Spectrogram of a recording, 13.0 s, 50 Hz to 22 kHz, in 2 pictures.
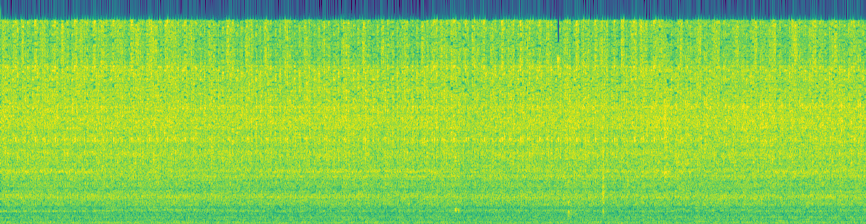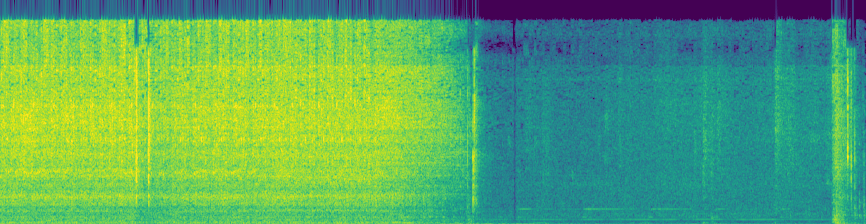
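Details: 2006 Lincoln Town Car Signature, Ford 4.6L V8, first start after intake manifold replacement: steady, even low rumble with no misses, knocks or ticks, holding smooth until shut off; healthy idle.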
